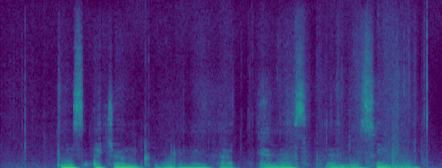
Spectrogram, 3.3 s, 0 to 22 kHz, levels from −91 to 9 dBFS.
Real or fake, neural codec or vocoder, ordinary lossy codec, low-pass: fake; codec, 44.1 kHz, 3.4 kbps, Pupu-Codec; none; none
